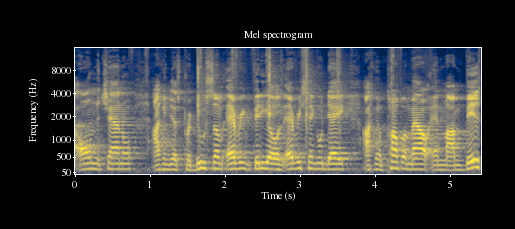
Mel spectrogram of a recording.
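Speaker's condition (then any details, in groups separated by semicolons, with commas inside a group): No condition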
